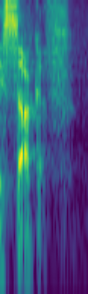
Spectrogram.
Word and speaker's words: Sukkot: And Jacob journeyed instead to Sukkot, probably butchering that as I always do. I'm going to say Succoth, because I am not trained in this.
